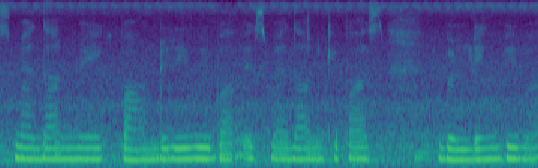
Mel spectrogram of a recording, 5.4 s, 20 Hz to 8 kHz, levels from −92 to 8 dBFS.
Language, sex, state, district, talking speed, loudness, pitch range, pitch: Bhojpuri, female, Bihar, Gopalganj, 180 wpm, -26 LUFS, 190-200 Hz, 195 Hz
